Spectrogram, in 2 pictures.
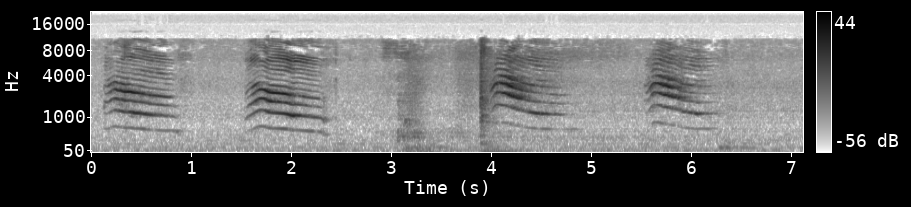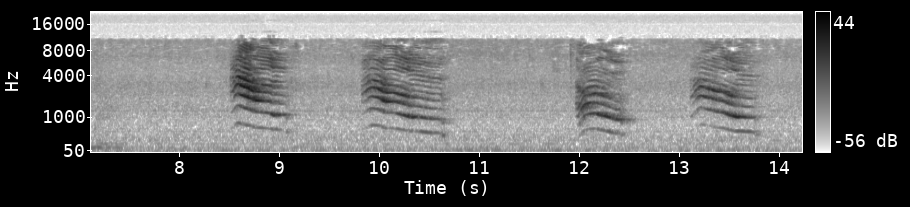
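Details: Domestic cat crying with drawn-out, wavering meows that fall in pitch, about nine calls over fourteen seconds, each around half a second long, in a quiet setting with a few faint knocks in between.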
